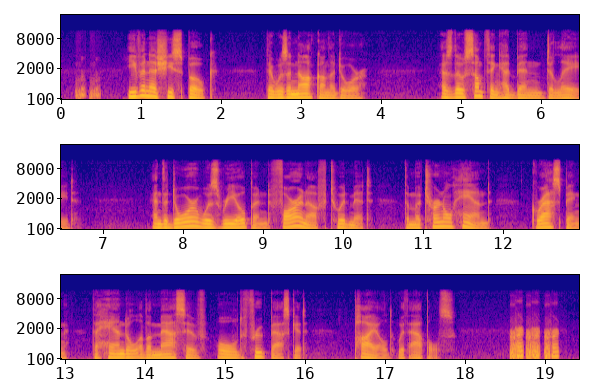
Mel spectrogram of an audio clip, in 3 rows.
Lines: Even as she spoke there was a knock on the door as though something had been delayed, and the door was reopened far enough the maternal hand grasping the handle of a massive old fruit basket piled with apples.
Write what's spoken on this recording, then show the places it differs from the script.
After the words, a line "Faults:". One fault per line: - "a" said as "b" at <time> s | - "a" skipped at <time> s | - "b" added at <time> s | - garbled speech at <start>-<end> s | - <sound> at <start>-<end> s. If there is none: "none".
Even as she spoke there was a knock on the door as though something had been delayed, and the door was reopened far enough to admit the maternal hand grasping the handle of a massive old fruit basket piled with apples.
Faults:
- laugh at 0.2-0.5 s
- "to admit" added at 9.8 s
- laugh at 18.6-19.2 s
